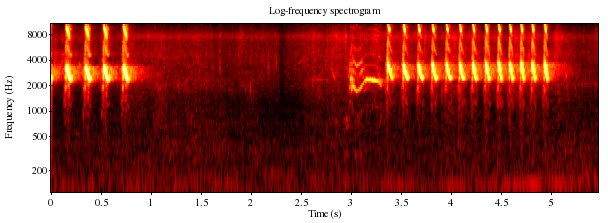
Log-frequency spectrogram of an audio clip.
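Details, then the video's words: Sooty-headed bulbul singing vigorously as a tutor for other songbirds: a few rapid clipped notes, a pause, then a twisting whistled upslur leading into a quick, regular trill of about a dozen notes. "Masteran burung kapas tembak gacor"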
